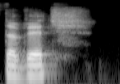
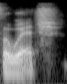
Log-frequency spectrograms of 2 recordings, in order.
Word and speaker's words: The Witch: It's actually pronounced The Vitch. – It's actually stylized as The Vitch, but it's pronounced The Witch.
